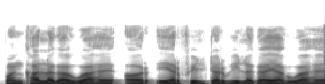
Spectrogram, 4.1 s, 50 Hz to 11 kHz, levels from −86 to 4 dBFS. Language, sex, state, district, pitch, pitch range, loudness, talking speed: Hindi, male, Jharkhand, Garhwa, 140 Hz, 140-145 Hz, -12 LUFS, 160 wpm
